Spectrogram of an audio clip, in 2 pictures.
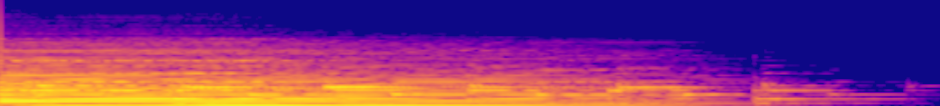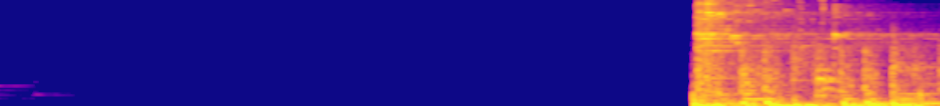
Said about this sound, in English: The beer bottle shattered on the pavement of the half-empty parking lot.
